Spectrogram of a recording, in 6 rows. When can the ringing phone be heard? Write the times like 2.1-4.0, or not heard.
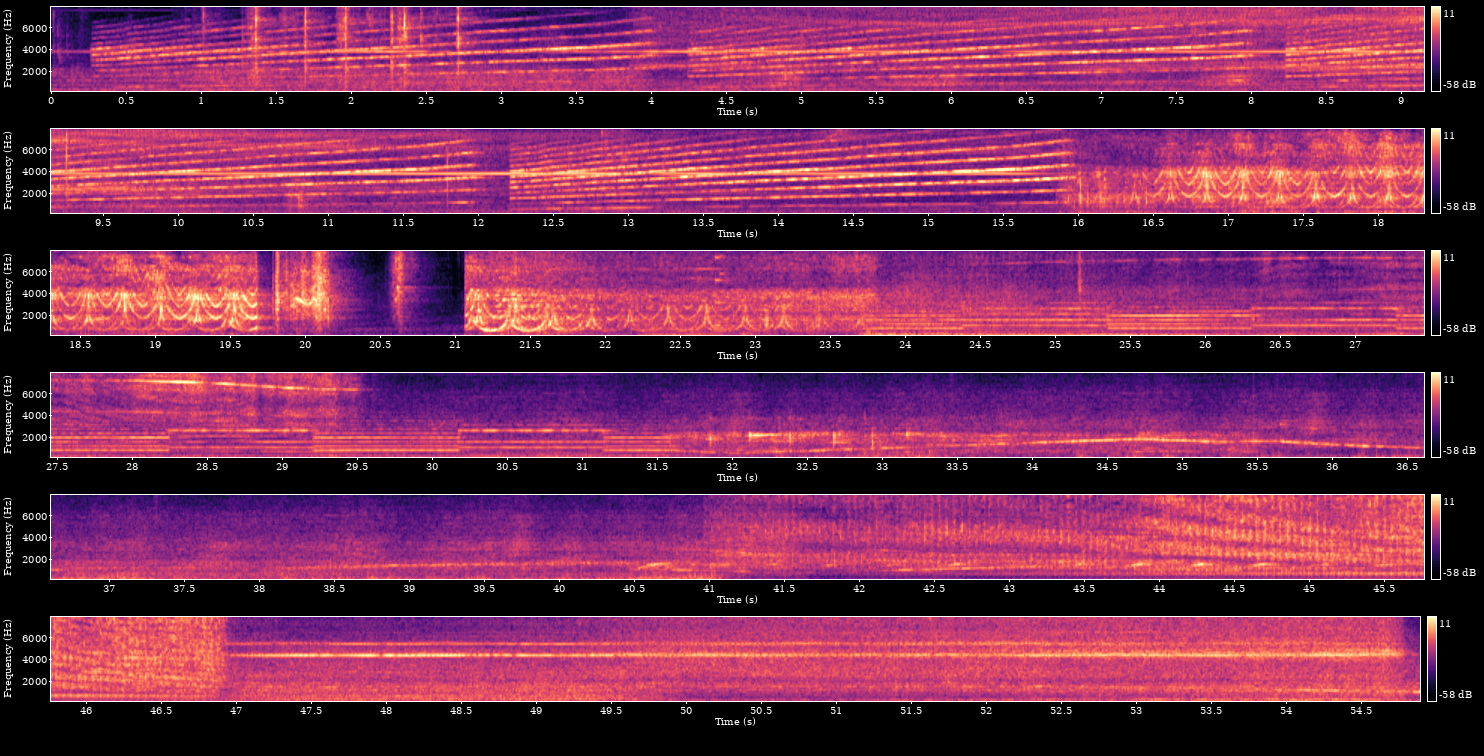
1.2-2.8, 22.2-22.9, 43.9-44.6.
